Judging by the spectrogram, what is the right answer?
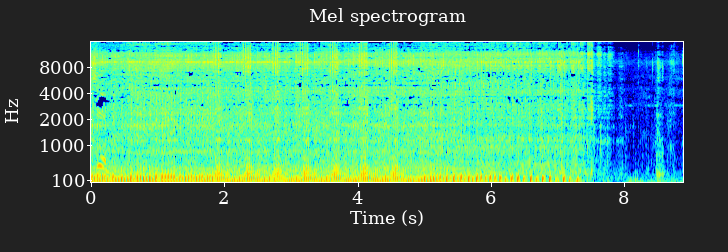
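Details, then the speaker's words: Honda Beat carbureted scooter bored up to 130cc, unused about a year after 9 months of riding without maintenance; uneven, coarse single-cylinder thrum with irregular clattery pulses at idle; rough running, with light smoke, owner suspects worn piston rings and a needed rebuild. "nah yang pertama itu mesin pertama gua naik itu dia gak apa ya dia nggak sekasar ini suaranya itu benar-benar kasar"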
